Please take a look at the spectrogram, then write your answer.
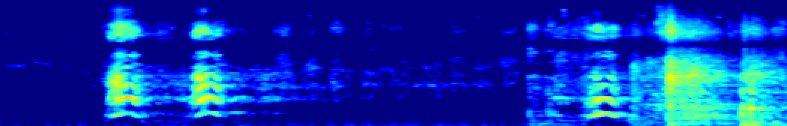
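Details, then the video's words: Brown dog barking in Wadena, Minnesota, while Stella, a dog with black eye patches, acts nutty; two clear barks, a pause, then another bark mixed with scuffling and rustling noise. "Stella the Dog with Black Eye Patches acting nutty while Brown Dog barks in Wadena Minnesota."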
